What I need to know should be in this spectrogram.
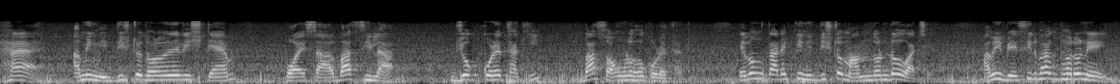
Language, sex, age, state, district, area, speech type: Bengali, male, 45-60, West Bengal, Paschim Bardhaman, urban, spontaneous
